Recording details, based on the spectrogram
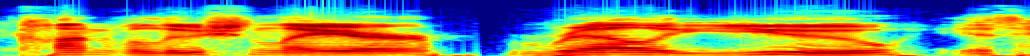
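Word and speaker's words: ReLU: There are multiple hidden layers like convolution layer rel u is how that is pronounced and that's the rectified linear unit that has to do with the activation function that's used.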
